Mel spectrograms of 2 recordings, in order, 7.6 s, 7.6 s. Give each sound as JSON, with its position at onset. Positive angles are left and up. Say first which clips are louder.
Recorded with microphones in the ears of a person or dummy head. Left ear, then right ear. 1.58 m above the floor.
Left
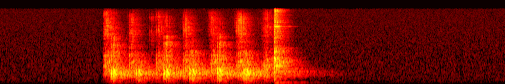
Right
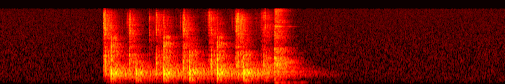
{"t": 1.6, "sound": "running footsteps", "louder": "even", "side_deg": -50, "distance_m": 2.5}
{"t": 4.1, "sound": "dishes clattering", "louder": "left 10 dB", "side_deg": 60, "distance_m": 1.4}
